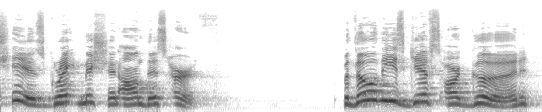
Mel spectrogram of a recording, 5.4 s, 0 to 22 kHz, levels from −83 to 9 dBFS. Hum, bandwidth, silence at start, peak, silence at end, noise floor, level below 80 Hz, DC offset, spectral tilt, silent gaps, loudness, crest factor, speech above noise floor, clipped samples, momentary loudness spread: none; 15.5 kHz; 0 s; -6 dBFS; 0.15 s; -79 dBFS; -68 dBFS; under 0.1%; -5.5 dB/octave; none; -21 LUFS; 16 dB; 58 dB; under 0.1%; 8 LU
